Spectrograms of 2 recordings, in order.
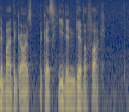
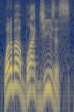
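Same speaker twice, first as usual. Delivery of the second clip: high, loud pitchman hype; Billy Mays sales voice; 9 semitones higher, 6 dB louder than usual. A narrator's reading. Billy Mays urges Spider-Man to escape, pitchman-loud. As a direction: sell it like a TV ad pitchman.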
